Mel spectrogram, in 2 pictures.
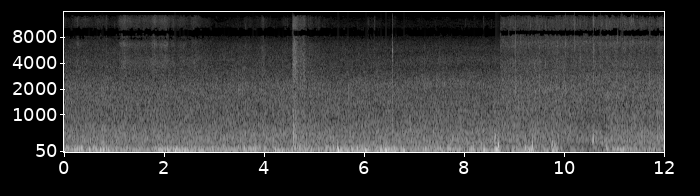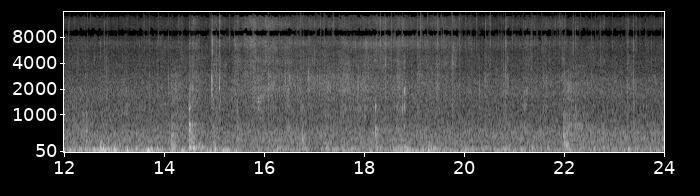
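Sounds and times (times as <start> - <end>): small pops of frying: 8.6 - 24.0
chicken sizzling in a frying pan: 8.7 - 24.0
wooden spatula clicking and scraping: 10.0 - 24.0.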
